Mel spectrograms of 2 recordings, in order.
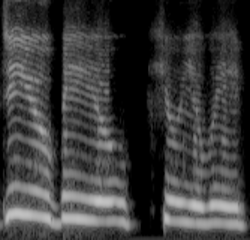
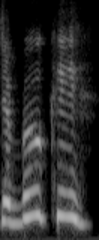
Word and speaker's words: Dubuque: my trusty newspaper uh i spell it d-u-b-u-q-u-e dabuki no dubuque or dubuque is okay it has cost 58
